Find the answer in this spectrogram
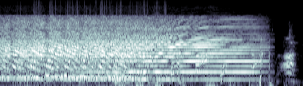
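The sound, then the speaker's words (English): A loud, blaring air horn blast holds steady for about two and a half seconds, then cuts off abruptly, leaving a brief moment of faint noise. “But we are friends of Kevin Spacey on this show, so we're going to give him an air horn.”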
